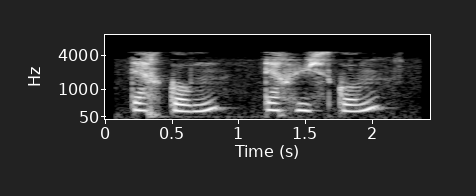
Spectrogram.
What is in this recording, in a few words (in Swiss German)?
"gang", alsace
